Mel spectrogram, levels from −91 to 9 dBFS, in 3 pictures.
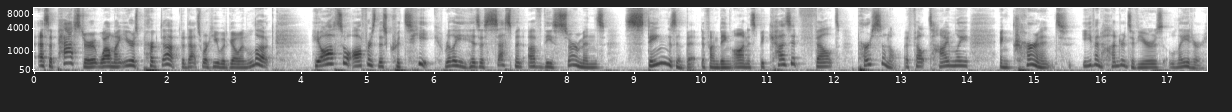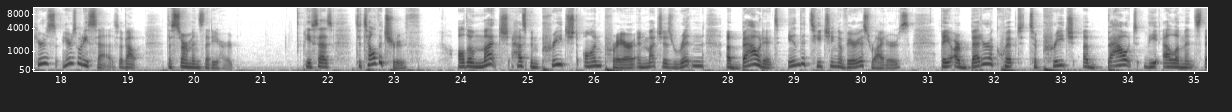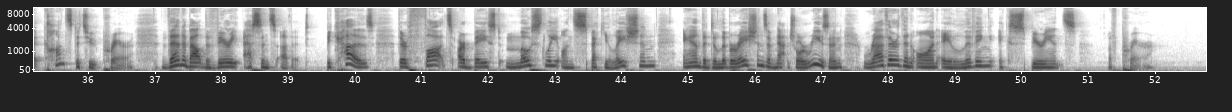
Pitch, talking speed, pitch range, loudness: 165 Hz, 140 wpm, 140-200 Hz, -23 LUFS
